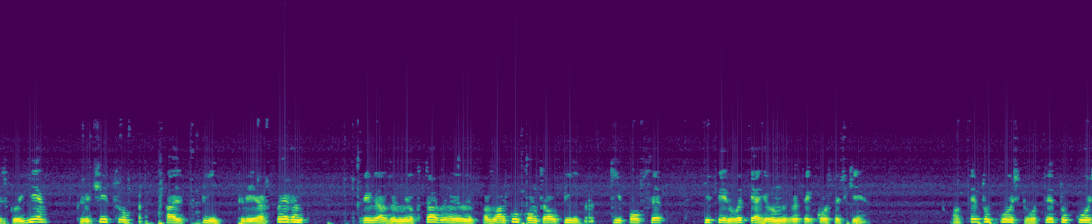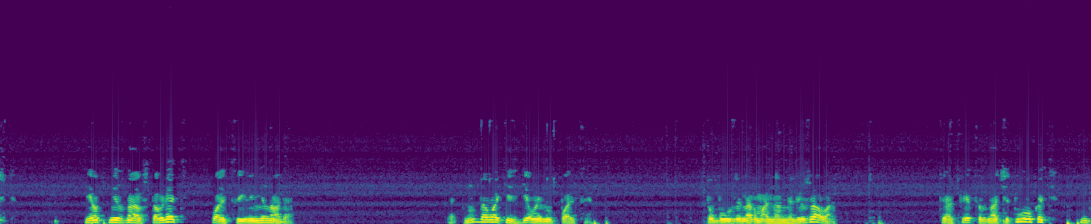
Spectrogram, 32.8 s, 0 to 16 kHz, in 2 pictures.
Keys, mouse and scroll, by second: 0.0 e, 1.9 click, 2.9 alt+p, 7.7 ctrl+p, 10.8 click, 12.8 e, 14.4 click, 14.8 e, 16.4 click, 17.8 e, 23.6 click, 24.6 click, 25.4 e, 26.5 click, 27.6 middle click, 28.5-29.6 middle drag, 30.7 click, 32.4 g.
